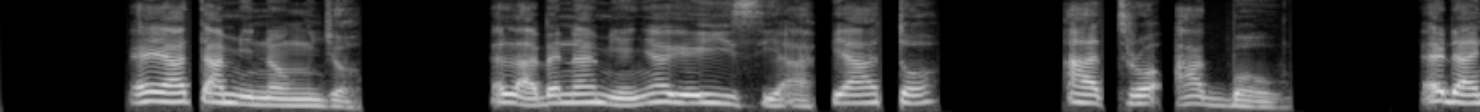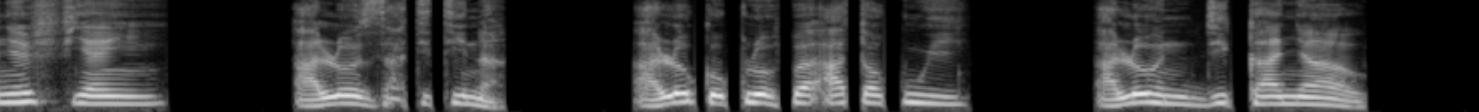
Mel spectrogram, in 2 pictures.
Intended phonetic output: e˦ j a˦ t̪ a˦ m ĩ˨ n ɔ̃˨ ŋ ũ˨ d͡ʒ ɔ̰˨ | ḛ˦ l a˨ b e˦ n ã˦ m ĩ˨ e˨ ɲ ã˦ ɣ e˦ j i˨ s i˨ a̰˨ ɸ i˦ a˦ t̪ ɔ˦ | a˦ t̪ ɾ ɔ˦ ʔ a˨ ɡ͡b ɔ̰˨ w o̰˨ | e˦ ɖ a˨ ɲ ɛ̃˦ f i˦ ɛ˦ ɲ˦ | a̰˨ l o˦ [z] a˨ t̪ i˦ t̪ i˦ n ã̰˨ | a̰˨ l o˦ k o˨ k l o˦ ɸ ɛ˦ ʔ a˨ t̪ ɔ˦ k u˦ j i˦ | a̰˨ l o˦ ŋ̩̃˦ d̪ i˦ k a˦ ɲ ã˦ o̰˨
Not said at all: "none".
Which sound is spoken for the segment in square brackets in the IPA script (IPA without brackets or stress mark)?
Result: z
